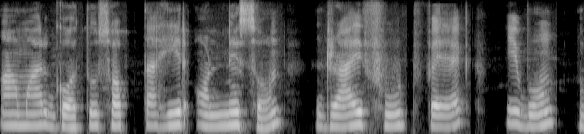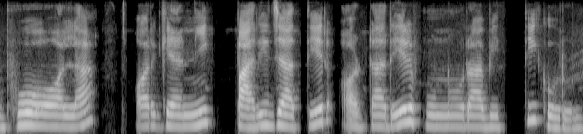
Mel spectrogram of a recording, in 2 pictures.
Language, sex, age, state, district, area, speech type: Bengali, female, 18-30, West Bengal, Jalpaiguri, rural, read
